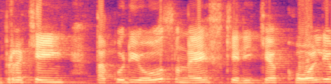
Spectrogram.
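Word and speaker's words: Escherichia coli: aí o monge fala esqueriquiacoli mas todos os meus colegas falam echerichia aí o monge fala você quer falar corretamente ou não caramba a gente se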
